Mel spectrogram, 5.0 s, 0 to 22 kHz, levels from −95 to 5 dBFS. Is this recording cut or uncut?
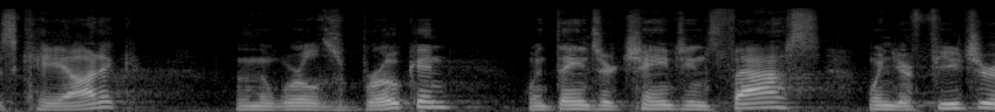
cut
